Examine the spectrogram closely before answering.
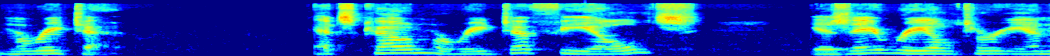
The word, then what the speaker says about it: Morita: and say hey dude be more respectful etco marito is it it's Marita Marita etco Marita Fields is a realtor in Hau and I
